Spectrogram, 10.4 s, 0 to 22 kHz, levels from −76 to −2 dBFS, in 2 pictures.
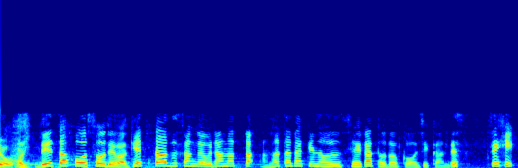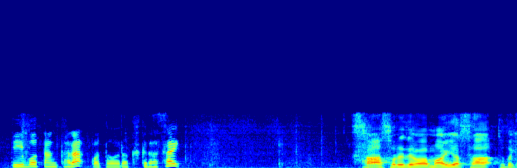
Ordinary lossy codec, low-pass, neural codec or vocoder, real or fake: none; 7.2 kHz; codec, 44.1 kHz, 7.8 kbps, Pupu-Codec; fake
